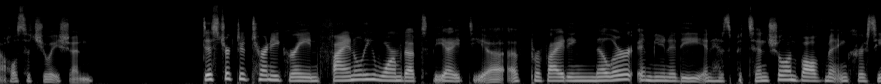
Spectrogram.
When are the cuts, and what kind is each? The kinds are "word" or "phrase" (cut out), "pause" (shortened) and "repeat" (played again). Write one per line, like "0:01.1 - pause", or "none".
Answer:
none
